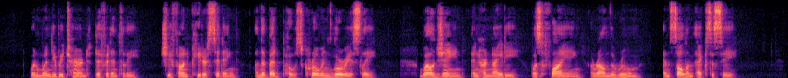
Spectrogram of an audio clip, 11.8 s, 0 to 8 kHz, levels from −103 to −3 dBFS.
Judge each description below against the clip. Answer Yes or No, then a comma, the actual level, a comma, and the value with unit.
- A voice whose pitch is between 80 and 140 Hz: Yes, low, 135 Hz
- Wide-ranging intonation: No, average, 4.5 semitones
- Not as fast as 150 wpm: Yes, slow, 135 wpm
